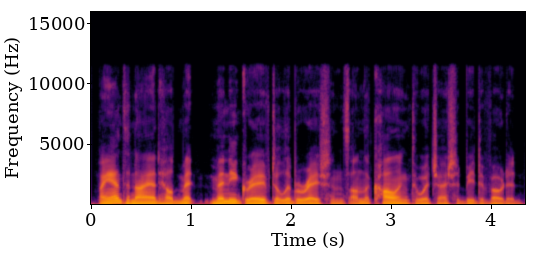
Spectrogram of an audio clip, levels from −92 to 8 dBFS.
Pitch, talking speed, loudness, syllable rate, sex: 95 Hz, 250 wpm, -17 LUFS, 6.7 syllables/s, male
